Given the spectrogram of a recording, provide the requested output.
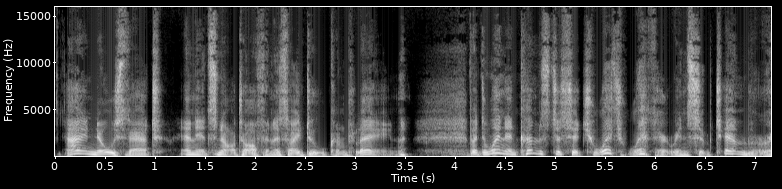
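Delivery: put-on old man grumbling to the landlord about rain; grumbling old villager. A narrator's reading. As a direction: complain like a pious old countryman. Hempseed grumbling speech.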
